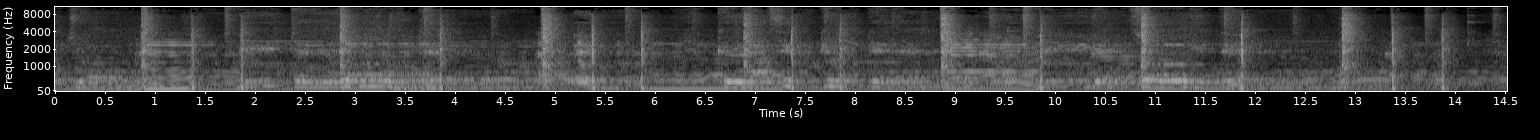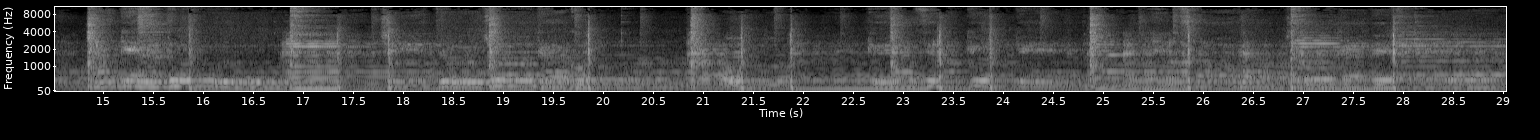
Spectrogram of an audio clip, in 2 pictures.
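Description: Live indie rock band playing a song: electric guitars, electric bass and a drum kit, with a sung lead vocal. The band drops back briefly about halfway through, then comes back in.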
